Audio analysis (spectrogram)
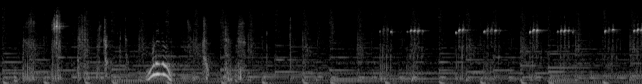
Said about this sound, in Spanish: Los grillos, por ejemplo, se ponían a preparar sus violines.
